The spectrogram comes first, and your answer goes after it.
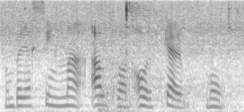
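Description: A woman improvising a horror story, narrating scenes in a steady, descriptive way. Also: on the high side, long reverb tail, background noise.

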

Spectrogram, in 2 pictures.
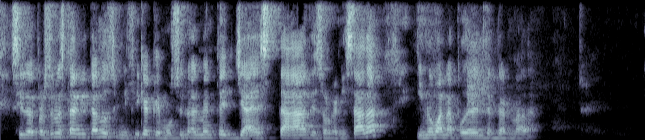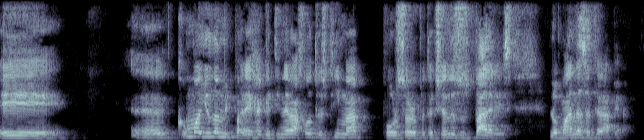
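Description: A man hosting a live stream, reading viewer questions aloud and answering them with frank emotional advice, calling viewers "my love.". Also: on the high side. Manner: affectionate, calls viewers "my love".

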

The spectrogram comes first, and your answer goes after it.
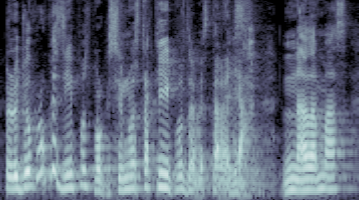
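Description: Woman interviewee, warm mellow tone, animated storyteller. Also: mid-range voice, fast talker, creaky. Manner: lively, acts out quoted dialogue.

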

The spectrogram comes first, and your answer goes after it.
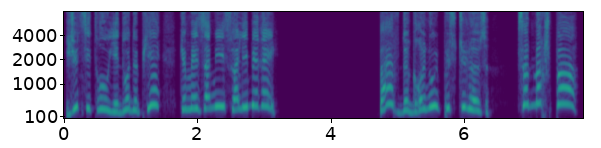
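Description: A woman voicing a bold young apprentice witch girl in a storybook, with a high, eager delivery. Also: expressive, measured pace, dry recording, studio quality. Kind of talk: storybook character voice.

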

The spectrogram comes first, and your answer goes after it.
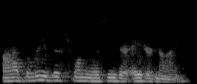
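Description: A woman with a fairly low, mellow voice gives an interview about helping children with their mindset. She speaks earnestly and encouragingly, sometimes repeating a word as she goes. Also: fast talker, low-quality recording. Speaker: guest, children's mindset coach. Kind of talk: interview answers.

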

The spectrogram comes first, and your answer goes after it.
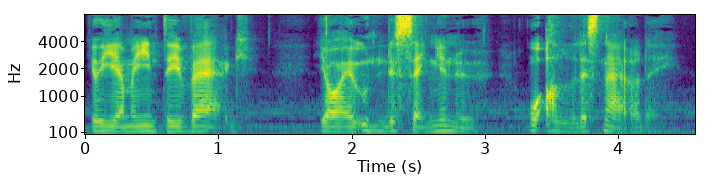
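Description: A man's voice: medium pitch, flat delivery, a bit bright, soft background music, natural voice. A man doing a vengeful skeleton ghost. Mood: menacing.

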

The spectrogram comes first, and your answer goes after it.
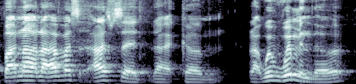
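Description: A man's voice: mid-range voice, animated, normal speed, fairly bright tone. A young man in his twenties with a London roadman street accent, bantering casually and jokily in slang, often repeating his phrases. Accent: London, urban street style. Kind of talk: casual banter among friends. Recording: echoey room with faint background noise.

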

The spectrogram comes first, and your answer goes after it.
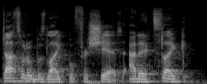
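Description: A man's voice: mid-range voice, steady tone, a little fast, a bit bright. A man with an Irish accent co-hosting a podcast, telling anecdotes in casual, jokey banter. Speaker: podcast co-host.

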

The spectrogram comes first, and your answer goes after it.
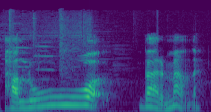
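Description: A woman in her thirties co-hosting a podcast, chatting in a relaxed, rambling way. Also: on the high side, faint music behind. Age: born in the late 1980s. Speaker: podcast co-host. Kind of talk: casual chat. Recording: slightly dull, lo-fi sound.

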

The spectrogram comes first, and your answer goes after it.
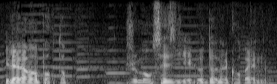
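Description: A man narrating a comic detective story in a deadpan, mock-serious way. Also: low voice, fast talker, faint music behind. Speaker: narrator and lead of a comedy podcast. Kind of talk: scripted comedic detective narration.

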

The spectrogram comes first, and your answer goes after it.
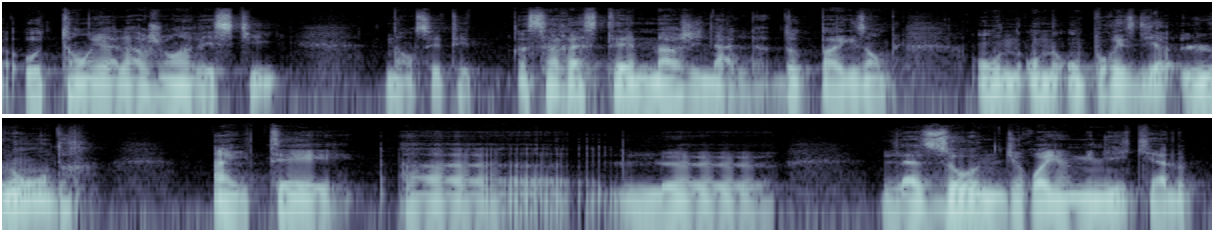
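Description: Young French man, low mellow voice. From France. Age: young adult. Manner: halting, many restarts and fillers. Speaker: guest, former campaign organizer. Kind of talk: casual interview.

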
